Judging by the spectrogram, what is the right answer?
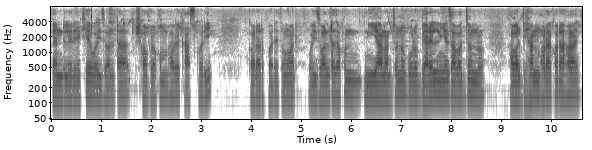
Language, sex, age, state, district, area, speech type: Bengali, male, 18-30, West Bengal, Uttar Dinajpur, urban, spontaneous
